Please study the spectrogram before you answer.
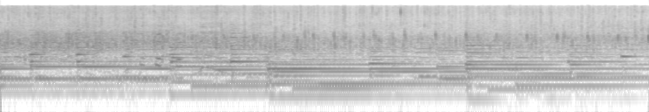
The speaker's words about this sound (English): Give Jesus Christ the greatest hand clap. Jesus Christ, give him the greatest hand clap of the day. Come on, somebody honor him.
